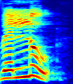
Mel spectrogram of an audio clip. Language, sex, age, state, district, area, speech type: Telugu, female, 30-45, Andhra Pradesh, Kakinada, rural, read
